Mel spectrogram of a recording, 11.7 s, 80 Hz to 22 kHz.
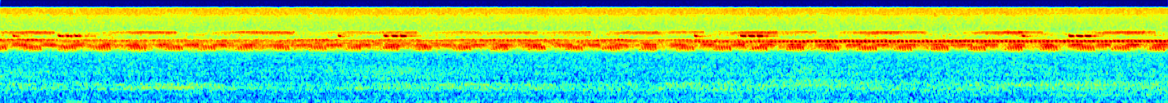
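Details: Autumn insects singing at night in the forest of Tsukimi no Mori, Kaizu, Gifu, Japan, 180 m above the Nobi Plain: a dense high chorus with steady trilling bands and repeated pulsed chirps layered above, a faint low hum beneath.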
